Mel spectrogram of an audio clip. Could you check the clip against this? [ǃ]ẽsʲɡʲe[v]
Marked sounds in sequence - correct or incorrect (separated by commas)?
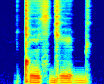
correct, incorrect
